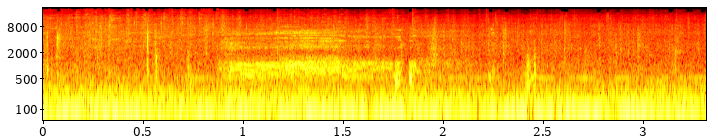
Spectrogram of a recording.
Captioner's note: sighs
